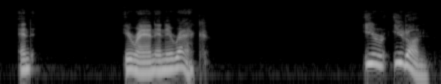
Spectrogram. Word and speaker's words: Iran: The I is pronounced like The The I is pronounced like an E in Iraq. And Iran and Iraq. Ear Eeron Eerock Sorry.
